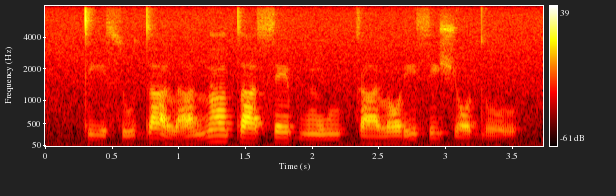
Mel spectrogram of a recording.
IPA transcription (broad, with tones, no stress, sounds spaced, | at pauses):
t i˨ s u˨˦ d a˦˨ l a˨˦ n ã˦ t a˧ s e˦ b ũ˦ w u˦ k a˧ l ɔ˦ ɾ i˦˨ s i˧ ʃ ɔ˨ d o˨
